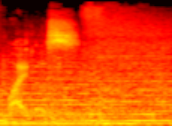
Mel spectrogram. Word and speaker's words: Midas: No, I know it's pronounced Midas. I just like calling it Midas.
